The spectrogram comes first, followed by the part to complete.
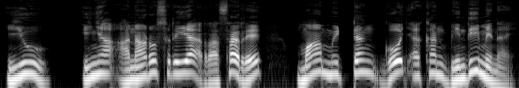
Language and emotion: Santali, disgusted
